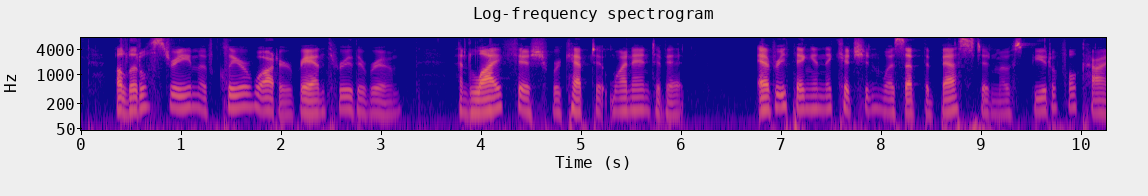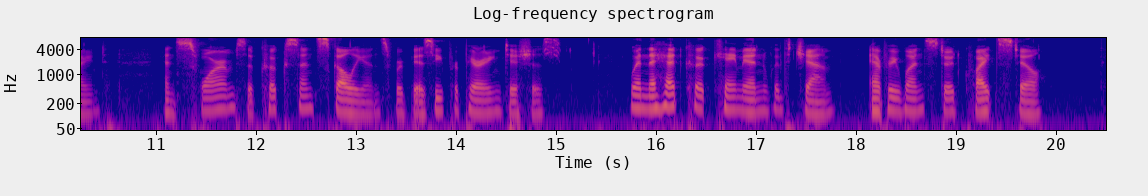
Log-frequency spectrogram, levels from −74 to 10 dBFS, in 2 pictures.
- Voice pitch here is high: No, low, 135 Hz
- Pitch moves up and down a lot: No, average, 3.7 semitones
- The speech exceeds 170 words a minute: No, average, 160 wpm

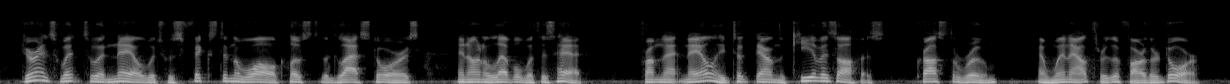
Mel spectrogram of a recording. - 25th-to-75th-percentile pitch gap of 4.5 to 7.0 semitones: No, average, 3.9 semitones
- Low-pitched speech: Yes, low, 115 Hz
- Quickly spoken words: Yes, fast, 215 wpm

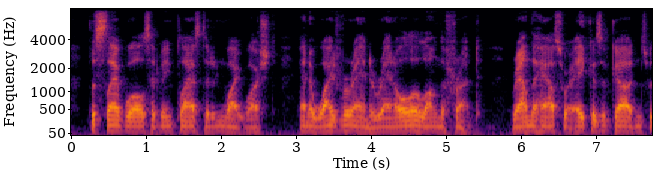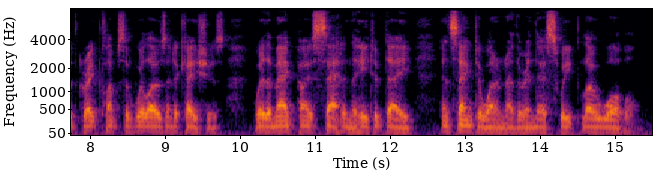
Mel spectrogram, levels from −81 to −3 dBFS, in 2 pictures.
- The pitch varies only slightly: Yes, narrow, 1.8 semitones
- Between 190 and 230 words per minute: Yes, average, 195 wpm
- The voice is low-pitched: Yes, very low, 80 Hz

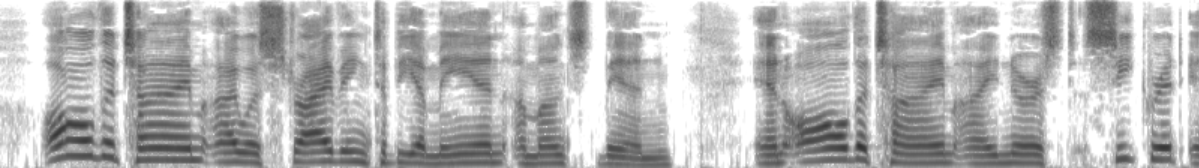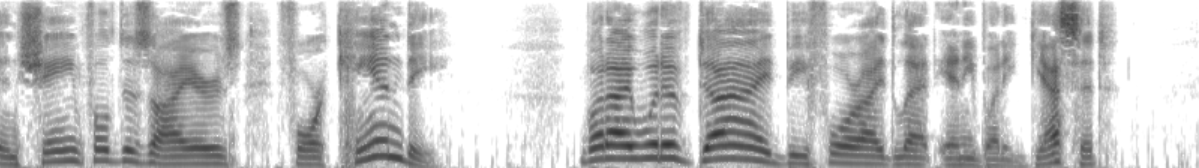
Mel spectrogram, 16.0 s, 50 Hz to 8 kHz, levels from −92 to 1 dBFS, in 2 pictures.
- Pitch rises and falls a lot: Yes, wide, 6.6 semitones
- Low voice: No, medium, 155 Hz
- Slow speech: Yes, slow, 130 wpm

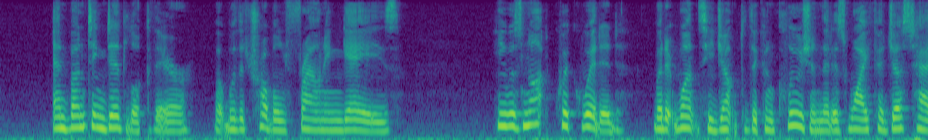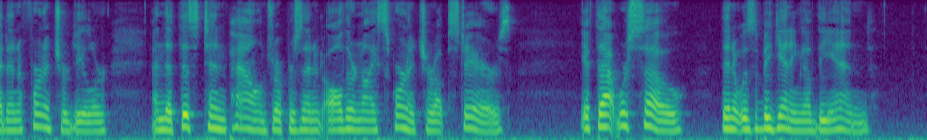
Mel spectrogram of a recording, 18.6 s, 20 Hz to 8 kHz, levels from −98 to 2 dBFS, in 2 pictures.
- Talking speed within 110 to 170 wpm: No, average, 185 wpm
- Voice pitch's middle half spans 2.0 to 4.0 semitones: Yes, average, 3.5 semitones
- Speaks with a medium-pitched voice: Yes, medium, 175 Hz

